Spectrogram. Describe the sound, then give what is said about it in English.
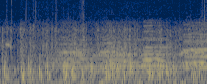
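Rapid, overlapping hoofbeats of two horses, Scout and Silver, galloping hard, pulling a rattling, rickety wagon carrying an injured marshal at full speed through town at night, in a steady driving rhythm, loud throughout. “In the dead of night, the wagon dashed through town”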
